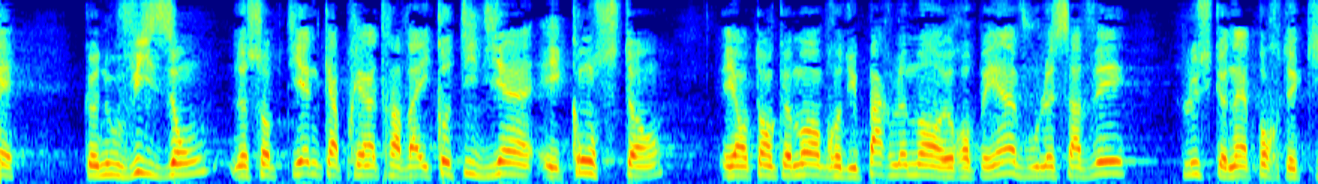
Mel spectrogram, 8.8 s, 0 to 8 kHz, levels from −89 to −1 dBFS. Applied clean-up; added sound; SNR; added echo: none; none; none; none.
